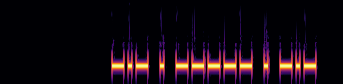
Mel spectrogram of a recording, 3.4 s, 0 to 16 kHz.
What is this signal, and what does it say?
Morse code, heard as a keyed tone, about 30 wpm, 700 Hz. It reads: KE0EK
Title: Call Signs - 30wpm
